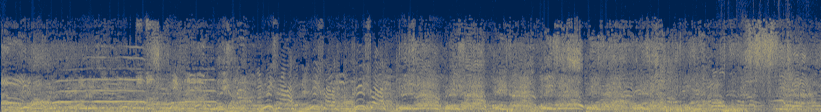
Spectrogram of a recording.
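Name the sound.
protest crowd shouting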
